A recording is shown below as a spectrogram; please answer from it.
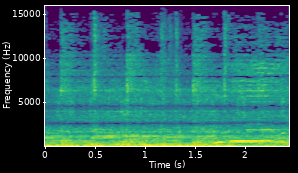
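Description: Heavy metal band playing live, with distorted electric guitars, bass and drums, as heard from the crowd.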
